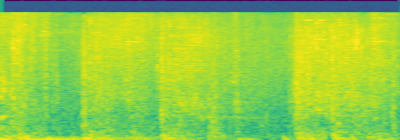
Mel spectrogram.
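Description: Ice shatters and crunches.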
